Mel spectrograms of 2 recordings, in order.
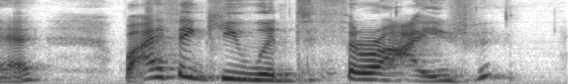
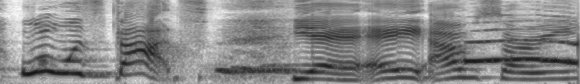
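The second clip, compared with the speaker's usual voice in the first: laughing; 12 semitones higher than usual. Real, not acted. Laughing at friend's accent.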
